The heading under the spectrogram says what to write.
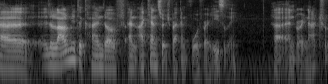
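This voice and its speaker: Vocal fry runs through a man's medium-pitched voice as he talks at a very fast pace with ordinary pitch variation. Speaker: game writer and designer streaming a devlog. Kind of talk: casual live-stream chat. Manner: halting, many fillers.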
